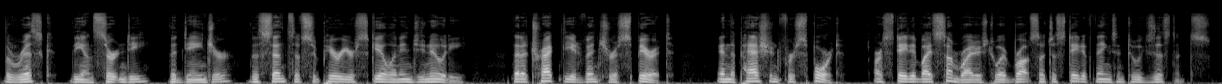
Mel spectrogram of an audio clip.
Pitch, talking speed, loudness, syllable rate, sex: 115 Hz, 185 wpm, -20 LUFS, 5.9 syllables/s, male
